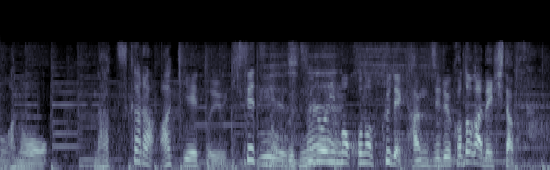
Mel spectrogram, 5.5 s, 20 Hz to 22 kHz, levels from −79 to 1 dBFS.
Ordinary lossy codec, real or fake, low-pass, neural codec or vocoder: none; real; none; none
